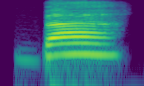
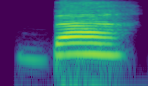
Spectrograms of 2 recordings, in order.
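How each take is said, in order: First: The consonant and vowel sound light and thin. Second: The consonant and vowel sound light and thin.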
